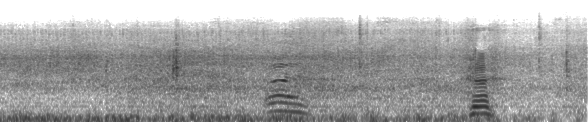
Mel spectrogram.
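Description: Wind buffeting the microphone of a camera carried on a moving bicycle, as a steady low rush. Two short voice sounds come about two seconds in and near the end.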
